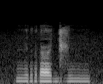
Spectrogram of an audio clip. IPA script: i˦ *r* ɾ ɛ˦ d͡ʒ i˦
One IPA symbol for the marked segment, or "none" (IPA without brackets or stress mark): r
